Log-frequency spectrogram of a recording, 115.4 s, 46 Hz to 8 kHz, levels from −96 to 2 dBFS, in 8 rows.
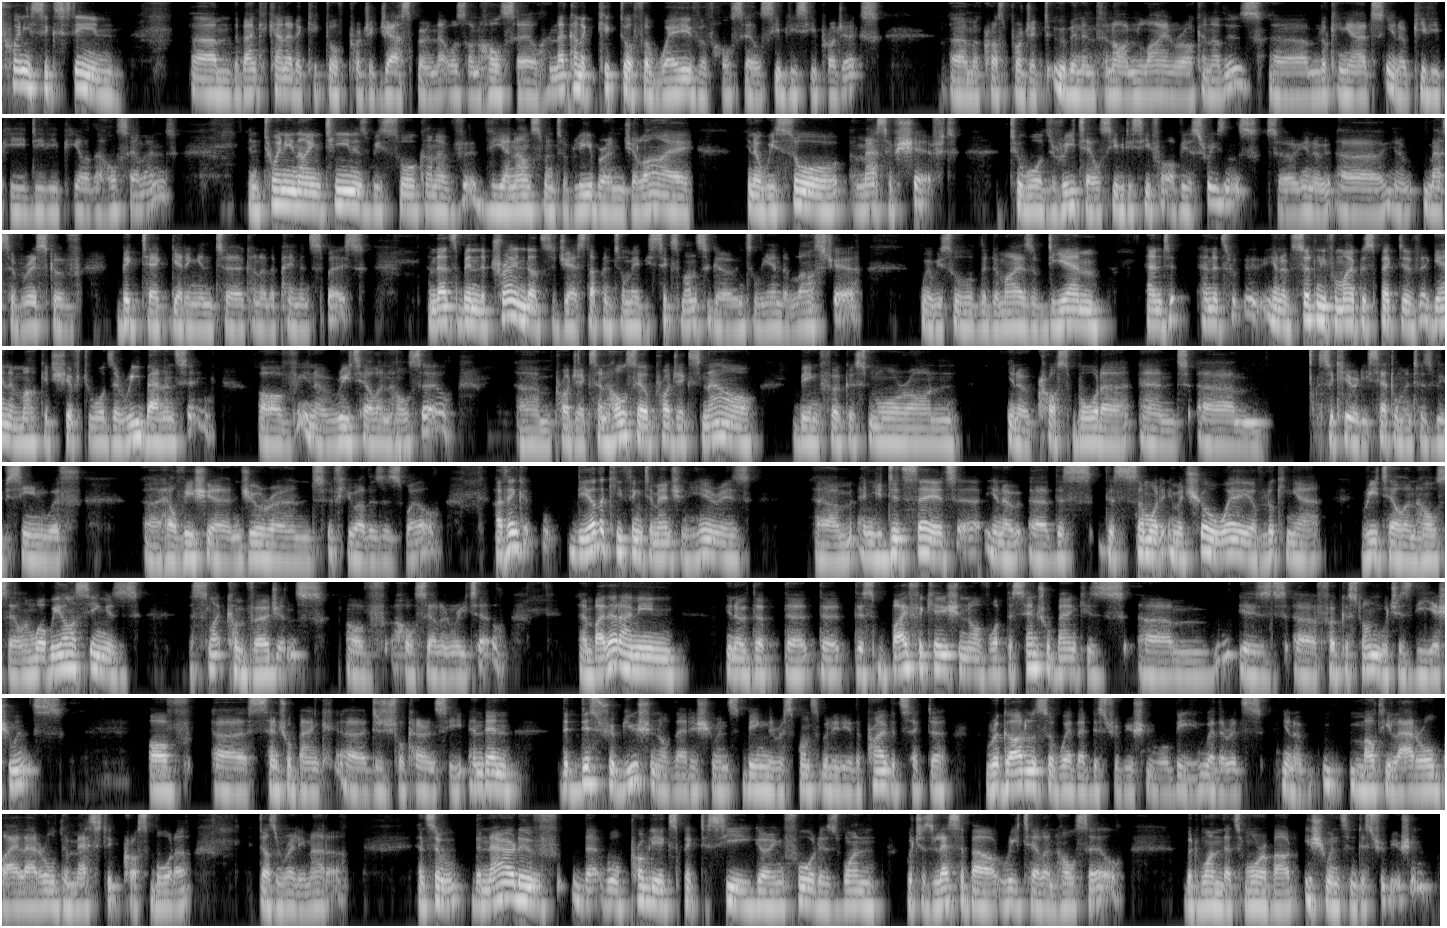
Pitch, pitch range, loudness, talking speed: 115 Hz, 110-130 Hz, -25 LUFS, 160 wpm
